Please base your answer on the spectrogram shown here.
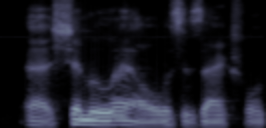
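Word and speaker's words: Shmuel: guys know who I'm talking about right uh shimuel was his actual name anyway where are we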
